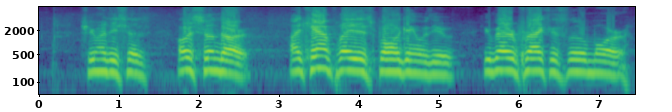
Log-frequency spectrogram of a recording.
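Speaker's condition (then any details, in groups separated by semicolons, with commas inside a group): Deafness; self-reported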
